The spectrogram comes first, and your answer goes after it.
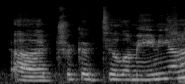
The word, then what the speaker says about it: trichotillomania: Trichotillomania.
